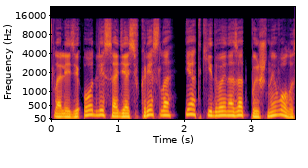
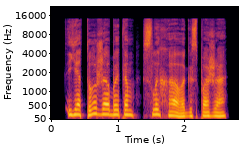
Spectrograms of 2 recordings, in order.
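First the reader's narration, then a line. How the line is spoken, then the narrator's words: Calm young woman. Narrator (Russian): спокойно ответила девушка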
